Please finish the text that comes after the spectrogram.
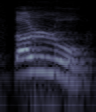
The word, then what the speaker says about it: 썰: 편하게 썰로 불러주시면 썰. 됩니다. 네, 썰. 네, 좀 세게 발음하는 겁니까?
